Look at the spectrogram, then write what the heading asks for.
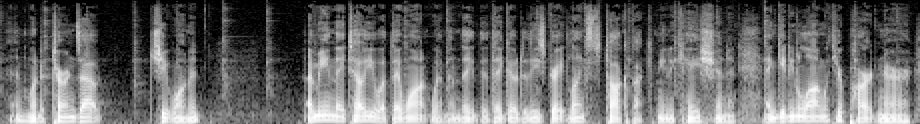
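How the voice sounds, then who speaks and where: An American man acting in a radio drama as an anxious, defensive husband who speaks haltingly and repeats his words. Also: deep voice, vocal fry, darkish tone, dry recording.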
